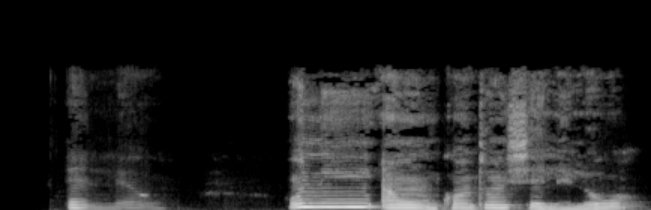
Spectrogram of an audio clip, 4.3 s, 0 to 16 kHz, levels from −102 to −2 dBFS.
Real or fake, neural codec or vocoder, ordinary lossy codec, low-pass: real; none; MP3, 64 kbps; 10.8 kHz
